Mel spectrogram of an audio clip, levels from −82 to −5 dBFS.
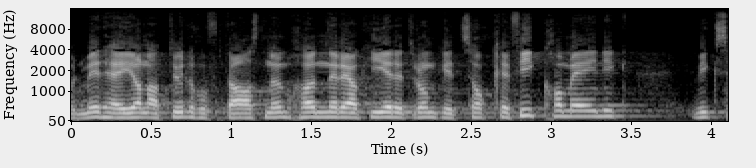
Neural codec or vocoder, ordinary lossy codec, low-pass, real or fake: none; none; 14.4 kHz; real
